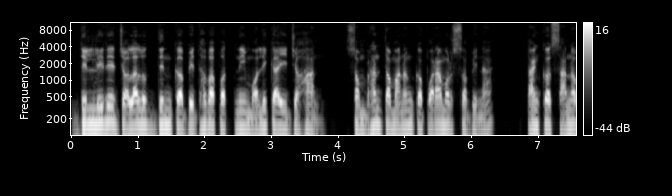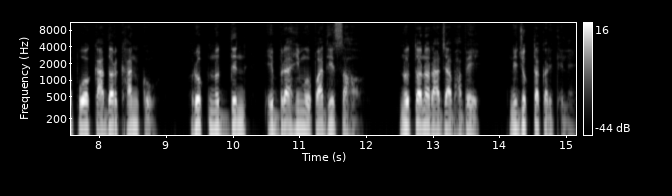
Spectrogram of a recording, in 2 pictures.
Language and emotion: Odia, neutral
